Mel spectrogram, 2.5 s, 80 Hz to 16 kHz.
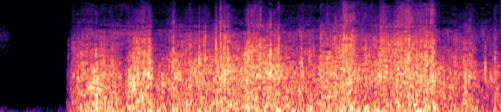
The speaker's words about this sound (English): The storm slammed the Northern Mariana Islands and Guam, forcing residents to seek shelter from flying debris and flash flooding. Sinlaku is the strongest tropical typhoon so far this year, with sustained winds above 150 miles an hour.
